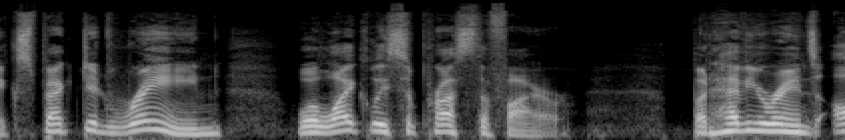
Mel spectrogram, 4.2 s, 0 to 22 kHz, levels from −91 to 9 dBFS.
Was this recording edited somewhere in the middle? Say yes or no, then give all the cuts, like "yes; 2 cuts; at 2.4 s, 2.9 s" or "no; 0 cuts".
no; 0 cuts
